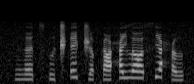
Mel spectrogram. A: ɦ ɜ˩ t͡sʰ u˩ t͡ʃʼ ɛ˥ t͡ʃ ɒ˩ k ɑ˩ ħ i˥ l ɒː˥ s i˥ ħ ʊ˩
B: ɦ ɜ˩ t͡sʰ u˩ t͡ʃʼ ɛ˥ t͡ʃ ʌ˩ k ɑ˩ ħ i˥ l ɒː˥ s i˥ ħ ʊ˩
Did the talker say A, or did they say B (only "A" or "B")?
A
